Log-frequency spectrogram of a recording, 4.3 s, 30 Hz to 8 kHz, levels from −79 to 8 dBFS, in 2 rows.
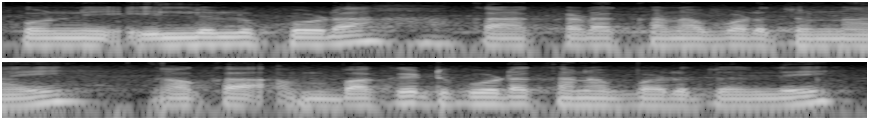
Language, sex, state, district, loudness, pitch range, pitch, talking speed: Telugu, male, Telangana, Mahabubabad, -17 LUFS, 110-125 Hz, 110 Hz, 140 wpm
